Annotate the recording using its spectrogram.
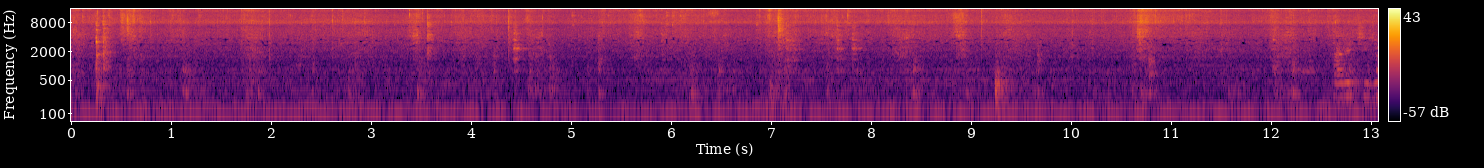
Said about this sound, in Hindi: सारी चीजों को हमें अच्छे से भून लेना है ताकि मसाला भून जाए और हमारा जो आलू है वो गल जाए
